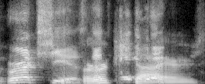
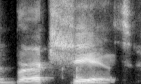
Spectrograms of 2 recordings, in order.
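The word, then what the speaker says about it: Berkshires: The Burkshars. No, the correct pronunciation is the Burk Shears.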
